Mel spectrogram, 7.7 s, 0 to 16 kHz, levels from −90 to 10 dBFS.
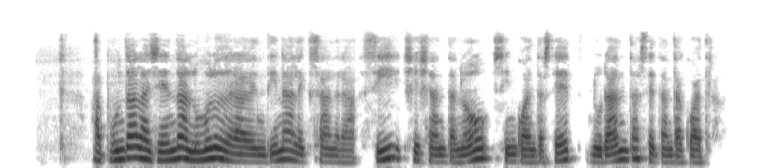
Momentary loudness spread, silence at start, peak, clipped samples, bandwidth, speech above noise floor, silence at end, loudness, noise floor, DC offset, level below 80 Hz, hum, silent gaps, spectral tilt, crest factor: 11 LU; 0.6 s; -2 dBFS; under 0.1%; 7.6 kHz; 32 dB; 0.65 s; -17 LUFS; -48 dBFS; under 0.1%; -62 dBFS; none; none; -7.5 dB/octave; 14 dB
